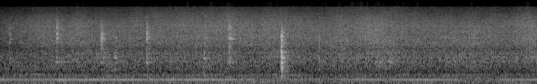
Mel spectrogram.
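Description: Chicken and vegetables stir-frying in a hot pan for a spaghetti squash stir fry, a steady sizzle and hiss with a few faint clicks of stirring, and a low hum running under most of it.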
